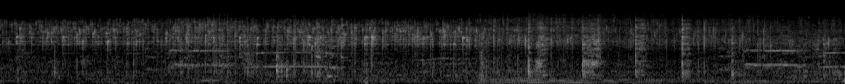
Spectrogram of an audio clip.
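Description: Margarine sizzles and crackles steadily in a hot pan for Batangas-style beef kaldereta, with scraping stirs breaking through in the second half; no voices.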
